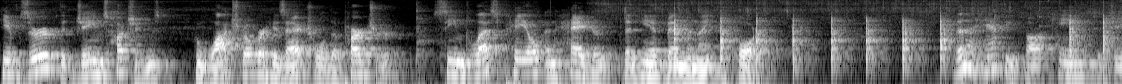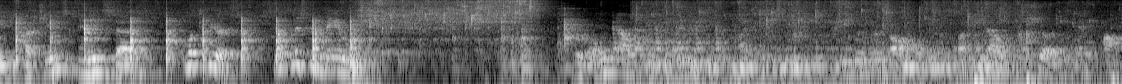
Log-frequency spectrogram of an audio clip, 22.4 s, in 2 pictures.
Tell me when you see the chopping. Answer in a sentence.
The chopping can be heard from 6.7 to 18.4 s.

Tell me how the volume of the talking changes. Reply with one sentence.
The loudness of the talking goes down.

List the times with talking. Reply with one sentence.
You can hear the talking from 0.0 to 7.6 s, from 9.5 to 15.1 s and from 16.9 to 22.3 s.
